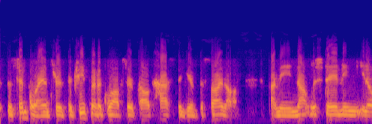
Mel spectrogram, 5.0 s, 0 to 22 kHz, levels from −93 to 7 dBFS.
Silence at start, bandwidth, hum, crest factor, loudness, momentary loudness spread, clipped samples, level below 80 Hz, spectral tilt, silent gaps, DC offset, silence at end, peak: 0 s; 6.4 kHz; none; 12 dB; -20 LUFS; 4 LU; under 0.1%; -60 dBFS; -8 dB/octave; none; under 0.1%; 0 s; -8 dBFS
